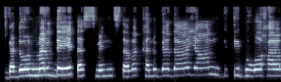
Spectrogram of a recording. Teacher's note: మామూలుగా తస్మిన్ అనే పదమే కానీ తవాతో కలిసి సకారం వచ్చి అక్కడ అనుస్వార కూడా వచ్చేస్తుంది అన్నమాట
